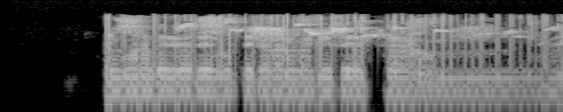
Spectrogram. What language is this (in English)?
Bangla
